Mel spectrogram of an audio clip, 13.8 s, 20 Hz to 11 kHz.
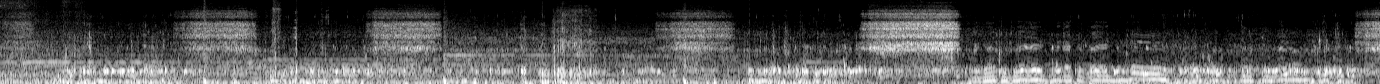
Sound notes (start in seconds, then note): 0.0 deep breathing; 0.6 bubbles churning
